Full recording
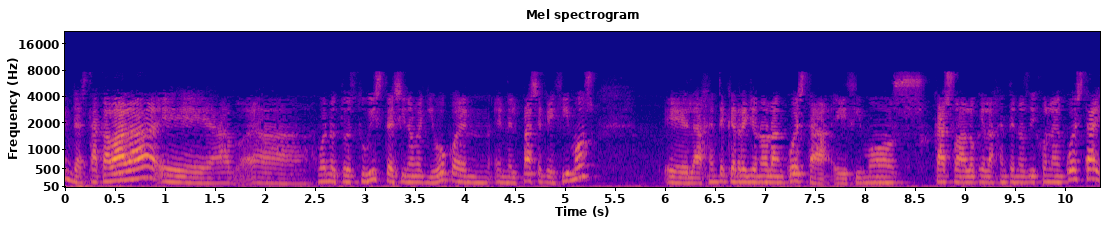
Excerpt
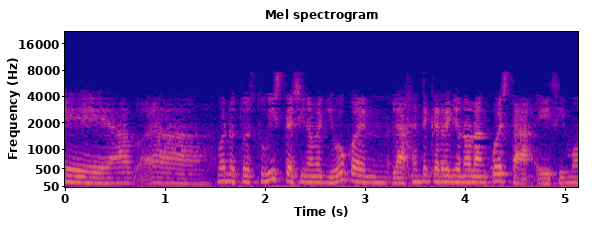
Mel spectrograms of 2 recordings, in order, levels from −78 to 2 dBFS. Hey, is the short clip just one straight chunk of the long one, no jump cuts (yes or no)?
no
